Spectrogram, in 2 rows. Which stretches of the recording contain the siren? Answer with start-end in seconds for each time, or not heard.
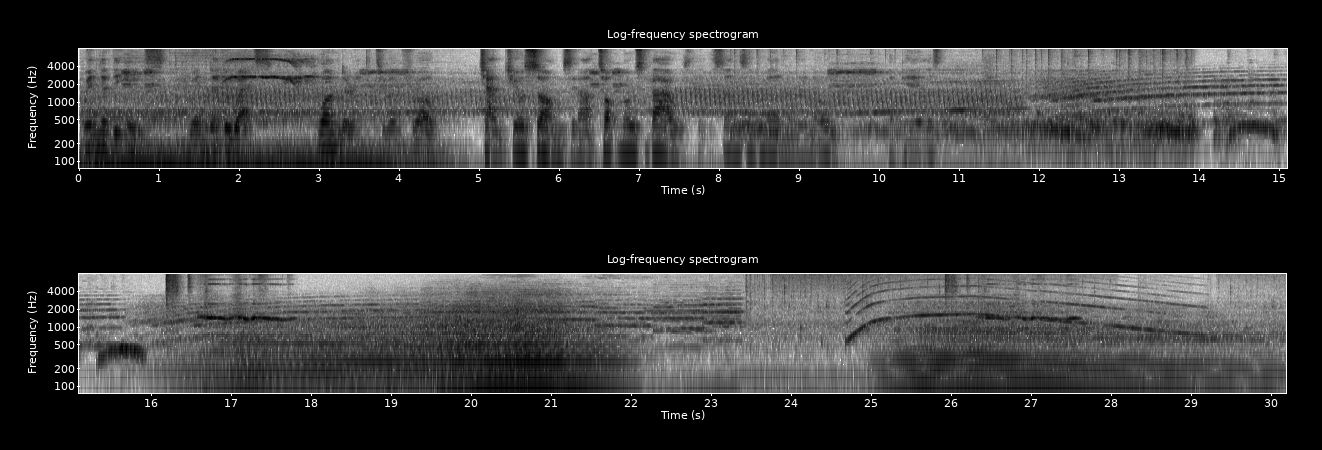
0.0-30.1.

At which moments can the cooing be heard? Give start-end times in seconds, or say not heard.
8.1-15.9.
